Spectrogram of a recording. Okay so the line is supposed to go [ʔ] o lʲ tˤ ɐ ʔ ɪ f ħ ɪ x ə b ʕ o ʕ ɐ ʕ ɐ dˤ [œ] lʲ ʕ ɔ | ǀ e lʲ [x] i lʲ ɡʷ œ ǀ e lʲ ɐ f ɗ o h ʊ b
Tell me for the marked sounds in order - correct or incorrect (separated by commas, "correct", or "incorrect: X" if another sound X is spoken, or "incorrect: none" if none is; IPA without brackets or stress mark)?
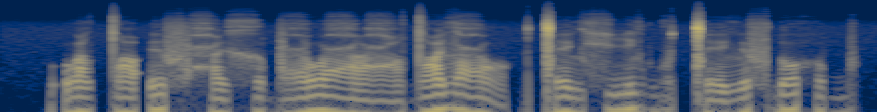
correct, correct, correct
